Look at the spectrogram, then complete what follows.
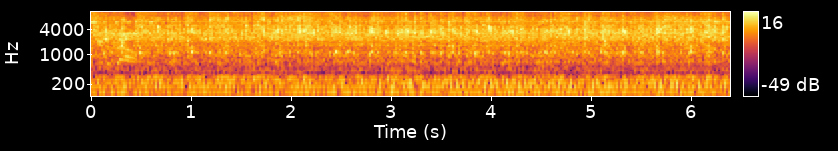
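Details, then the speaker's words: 1972 AMC Javelin race car with an aluminum-rod AMC 401 V8, warm idle during a street stop after the loose header bolts were tightened; steady, even low rumble with no knocks or ticks, a healthy idle confirmed by stethoscope check. "so I'm going to fire it up and he's going to check for noises that are not supposed to be there myoll so that means it sounds good"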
